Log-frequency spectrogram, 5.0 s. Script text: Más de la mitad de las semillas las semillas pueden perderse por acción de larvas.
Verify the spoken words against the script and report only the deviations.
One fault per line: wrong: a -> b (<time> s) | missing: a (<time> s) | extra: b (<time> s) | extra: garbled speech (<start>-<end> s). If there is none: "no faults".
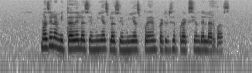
no faults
